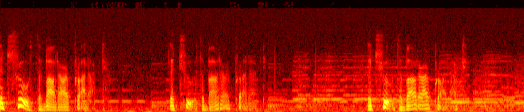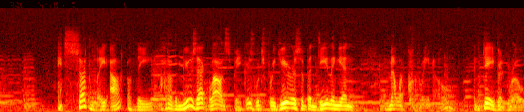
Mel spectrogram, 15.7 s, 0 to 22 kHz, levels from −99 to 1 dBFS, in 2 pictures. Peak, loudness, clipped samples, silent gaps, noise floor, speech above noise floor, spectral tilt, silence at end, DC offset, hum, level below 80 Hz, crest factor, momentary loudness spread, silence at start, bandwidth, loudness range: -8 dBFS; -28 LUFS; under 0.1%; none; -49 dBFS; 22 dB; -9.5 dB/octave; 0 s; under 0.1%; none; -54 dBFS; 20 dB; 21 LU; 0 s; 16 kHz; 13 LU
